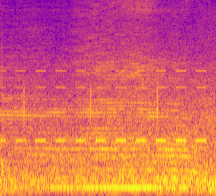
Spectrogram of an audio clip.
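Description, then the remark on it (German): An acoustic pedestrian crossing signal for blind people, set off by pressing a button on a yellow box, clicks steadily about once a second to show when the street is clear to cross, over a constant rumble of street traffic, with a low engine drone and faint tonal hum underneath. “Dann gibt es ein akustisches Signal für ihn, wann die Straße frei ist, wann er überqueren kann.”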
